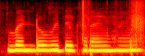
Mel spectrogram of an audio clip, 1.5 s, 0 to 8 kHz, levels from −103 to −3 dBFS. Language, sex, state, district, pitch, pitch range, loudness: Hindi, female, Uttar Pradesh, Jalaun, 220 Hz, 215-225 Hz, -31 LUFS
